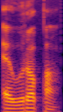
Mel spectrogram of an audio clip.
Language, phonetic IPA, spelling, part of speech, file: Polish, [ɛwˈrɔpa], Europa, proper noun, Pl-Europa.ogg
